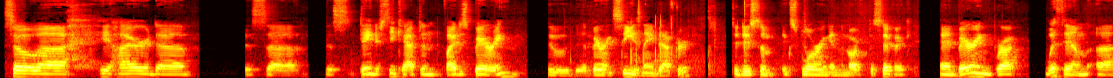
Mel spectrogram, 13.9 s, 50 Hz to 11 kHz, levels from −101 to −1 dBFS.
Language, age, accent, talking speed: English, 40-59, American, 145 wpm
